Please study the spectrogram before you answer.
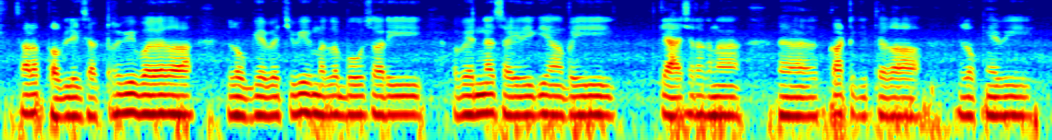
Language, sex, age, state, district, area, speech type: Dogri, male, 18-30, Jammu and Kashmir, Reasi, rural, spontaneous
